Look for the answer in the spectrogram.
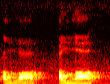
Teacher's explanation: ini asalnya lam, tapi lam yang apa? Yang tebal, jadi Allah. Maka makhrajnya makhraj lam. · Term: lam mufakham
